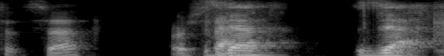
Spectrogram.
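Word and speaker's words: Szeth: Zeth. Zeth. His name is spelled funny, okay? It's an SZ next to each other, so It's not something you normally see in the English language.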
